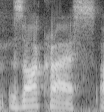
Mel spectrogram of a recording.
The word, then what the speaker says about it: Xarcrius: It is X-A-R-C-R-I-U-S. Oh, Z-X. What's the difference? – Z-X-R-Y. – X pronounced like Z.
